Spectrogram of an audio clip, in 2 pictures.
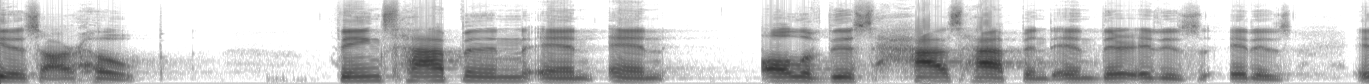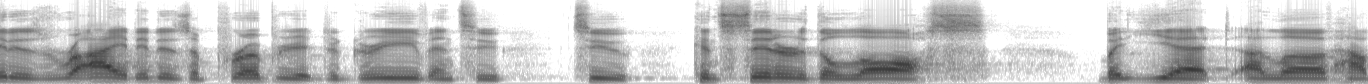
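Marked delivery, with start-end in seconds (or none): none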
